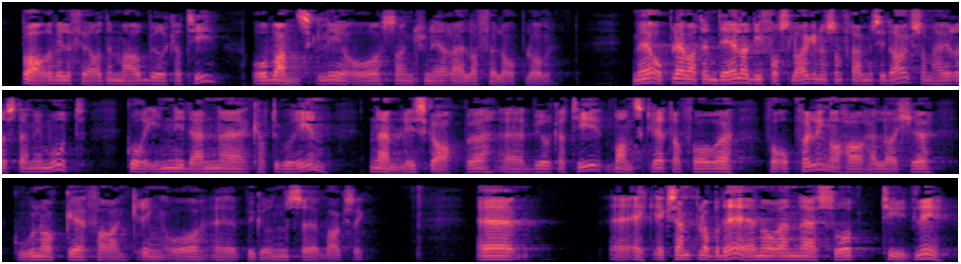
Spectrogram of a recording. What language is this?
Norwegian Bokmål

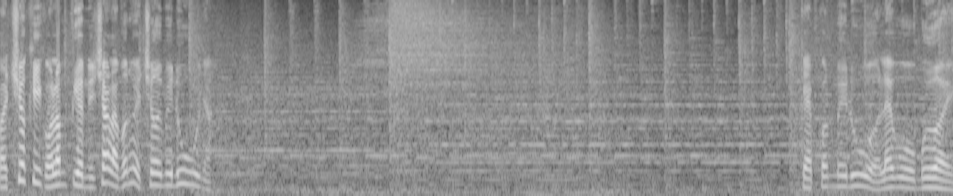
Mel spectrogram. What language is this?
Vietnamese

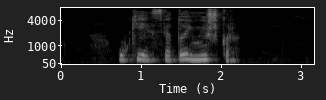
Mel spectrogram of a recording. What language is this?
Mari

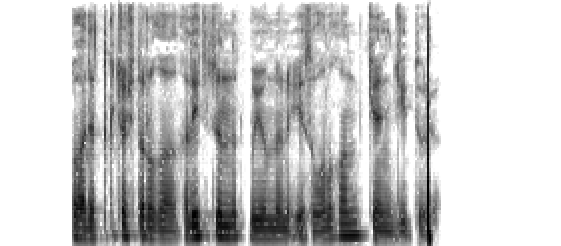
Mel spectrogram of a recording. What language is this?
Uyghur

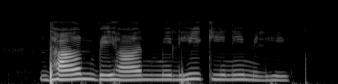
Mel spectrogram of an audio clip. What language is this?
Chhattisgarhi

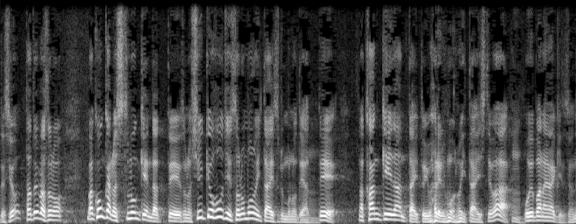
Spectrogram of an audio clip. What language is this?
Japanese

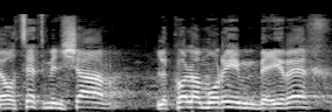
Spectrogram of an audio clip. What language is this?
Hebrew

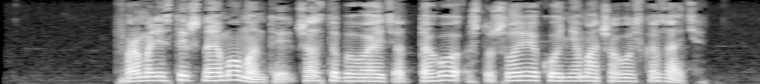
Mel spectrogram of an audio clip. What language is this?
Belarusian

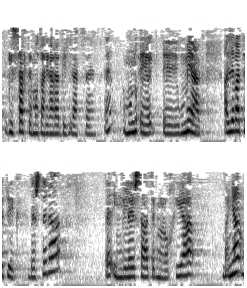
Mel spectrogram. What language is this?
Basque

